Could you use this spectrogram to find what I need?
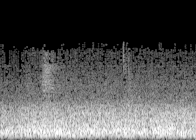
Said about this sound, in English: Sorry, I had it on mute because it was windy, and I didn't want you to blow you out of there.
